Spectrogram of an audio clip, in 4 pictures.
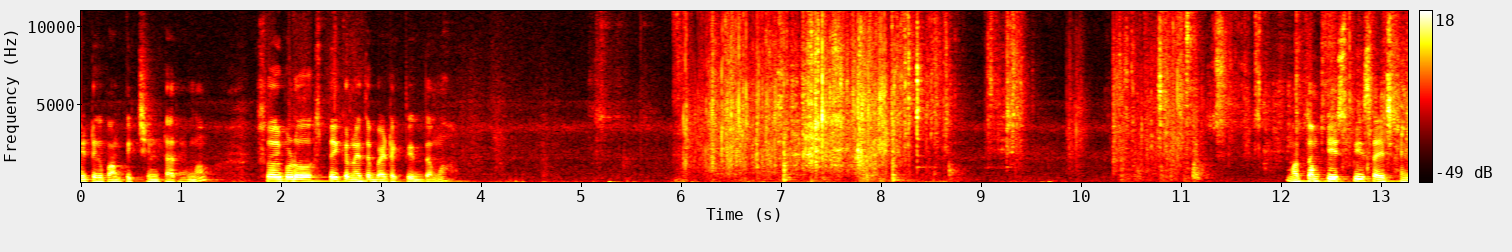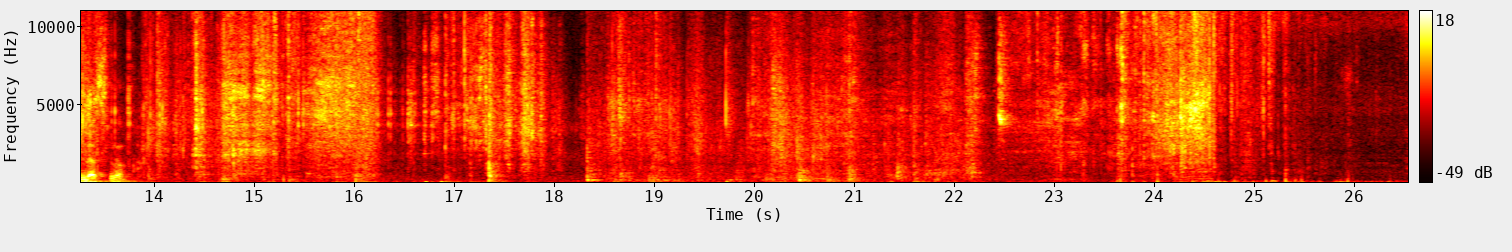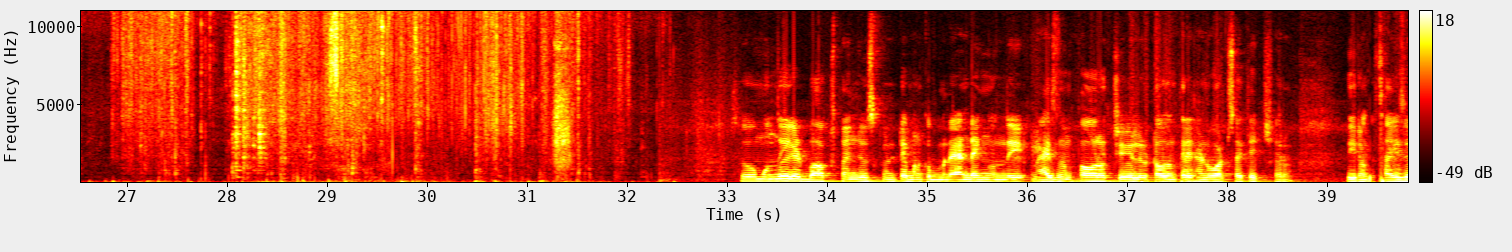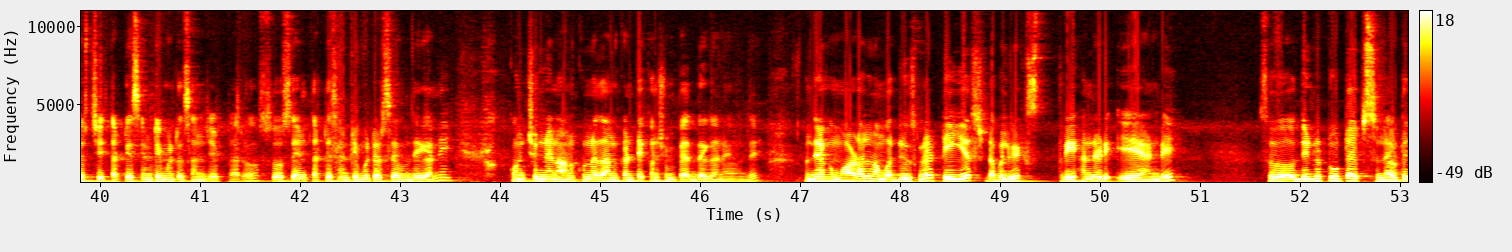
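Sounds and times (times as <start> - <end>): cardboard tearing and rustling: 6.0 - 25.8, 26.6 - 32.4.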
